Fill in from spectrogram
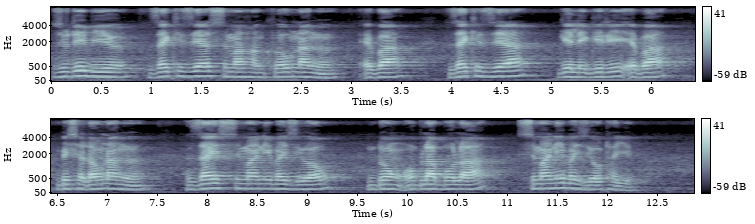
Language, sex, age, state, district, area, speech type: Bodo, male, 18-30, Assam, Chirang, urban, read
